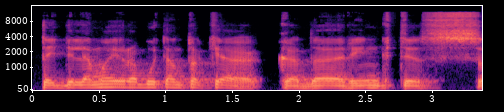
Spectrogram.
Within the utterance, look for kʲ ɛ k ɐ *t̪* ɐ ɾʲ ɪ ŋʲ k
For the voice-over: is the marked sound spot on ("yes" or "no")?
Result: no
